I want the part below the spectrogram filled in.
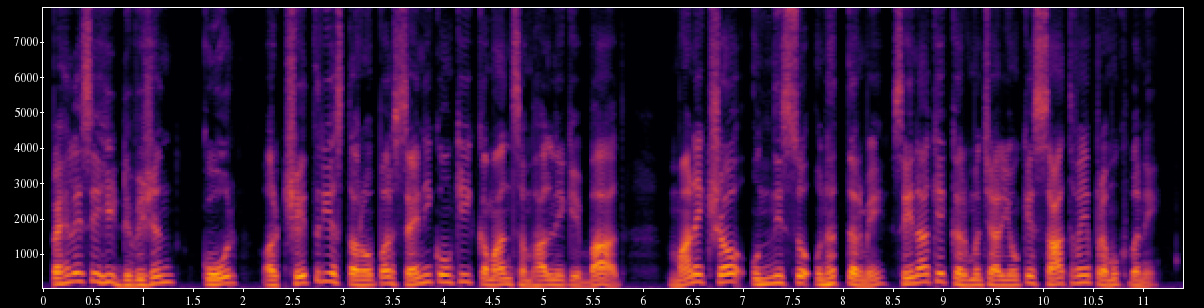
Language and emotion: Hindi, neutral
